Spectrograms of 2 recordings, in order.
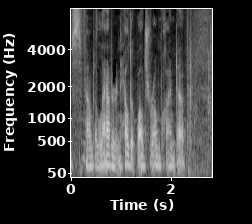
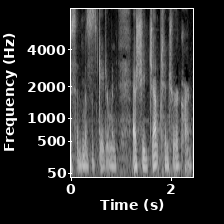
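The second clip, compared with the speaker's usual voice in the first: plain reading voice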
